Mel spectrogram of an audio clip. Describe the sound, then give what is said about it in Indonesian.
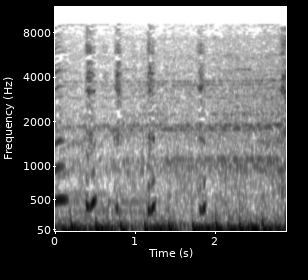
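A person cries, with soft wavering whimpers and sobs rising over a low, rhythmic throbbing pulse that continues throughout. “Aku terus menangis dan memejamkan mata.”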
